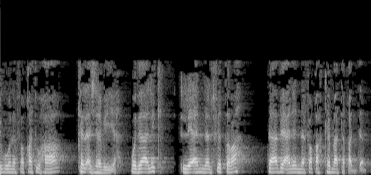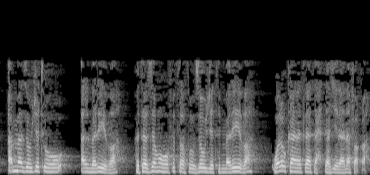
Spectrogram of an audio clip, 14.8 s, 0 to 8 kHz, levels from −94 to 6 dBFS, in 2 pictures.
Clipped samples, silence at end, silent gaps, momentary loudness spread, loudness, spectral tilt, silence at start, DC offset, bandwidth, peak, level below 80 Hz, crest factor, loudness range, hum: under 0.1%; 0 s; none; 8 LU; -16 LUFS; -12 dB/octave; 0 s; under 0.1%; 5.4 kHz; 0 dBFS; -60 dBFS; 16 dB; 1 LU; none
